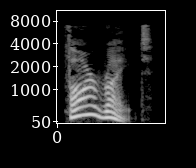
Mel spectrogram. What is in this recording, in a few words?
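"far-right", British English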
